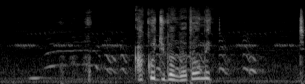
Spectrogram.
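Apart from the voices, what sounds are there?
monkey calls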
